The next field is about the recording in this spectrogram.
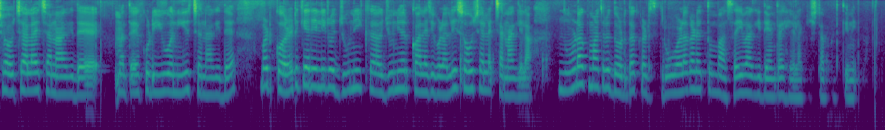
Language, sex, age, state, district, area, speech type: Kannada, female, 30-45, Karnataka, Tumkur, rural, spontaneous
